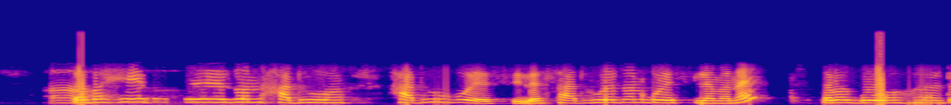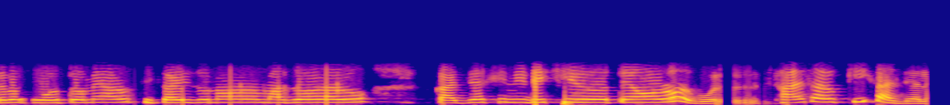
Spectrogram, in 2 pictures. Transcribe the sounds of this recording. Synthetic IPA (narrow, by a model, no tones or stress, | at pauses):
tɛbaxejdakɛɹɛɛzɔnxadʱu | xadʱuɡojasilɛsadʱuɛzɔnɡojasilɛmanɛ | tɛbaɡotɛbaɡowtɔmɛaɹusikaɹizɔnɔɹmazɔɹaɹukazijakʰinidekʰitɛʊ̃ɹɔɡolsaɹsaɹukikazijala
